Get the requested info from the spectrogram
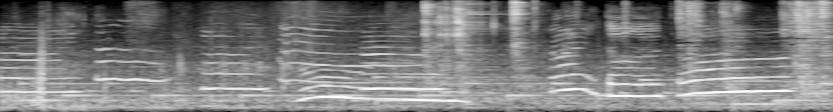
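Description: A domestic cat meowing over and over: several calls that slide up and down in pitch, the longest one a couple of seconds in and another rising near the end, the meowing of a cat at feeding time. Brief clattering comes between the calls in the middle.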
